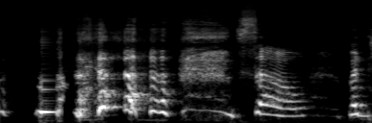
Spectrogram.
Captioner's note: laughing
